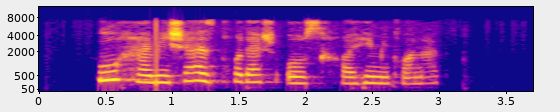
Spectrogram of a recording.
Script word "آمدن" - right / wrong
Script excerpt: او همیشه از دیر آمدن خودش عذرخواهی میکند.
wrong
